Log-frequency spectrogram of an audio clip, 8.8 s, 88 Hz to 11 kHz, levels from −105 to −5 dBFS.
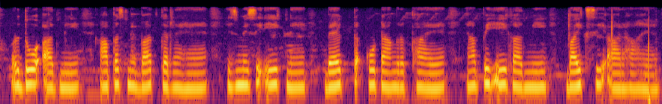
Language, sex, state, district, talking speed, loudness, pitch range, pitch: Hindi, female, Uttar Pradesh, Varanasi, 185 wpm, -21 LUFS, 190-215 Hz, 200 Hz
